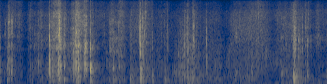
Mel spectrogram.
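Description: Boxes and packaging being handled and rummaged through: a scatter of short rustles, light knocks and clicks.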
